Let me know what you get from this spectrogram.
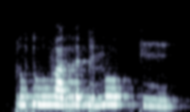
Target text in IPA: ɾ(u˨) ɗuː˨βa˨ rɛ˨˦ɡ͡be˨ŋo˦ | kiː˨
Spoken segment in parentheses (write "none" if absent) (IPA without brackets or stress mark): u˨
